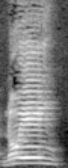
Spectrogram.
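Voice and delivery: KNOWING called out high and loud; stress on knowing. Shown as a demonstration. Teacher calls Knowing to students, high and loud. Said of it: "teacher stresses the word".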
